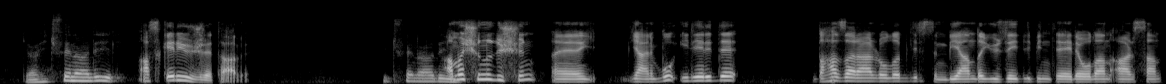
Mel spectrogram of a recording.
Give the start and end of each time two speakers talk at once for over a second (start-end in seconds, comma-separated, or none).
none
